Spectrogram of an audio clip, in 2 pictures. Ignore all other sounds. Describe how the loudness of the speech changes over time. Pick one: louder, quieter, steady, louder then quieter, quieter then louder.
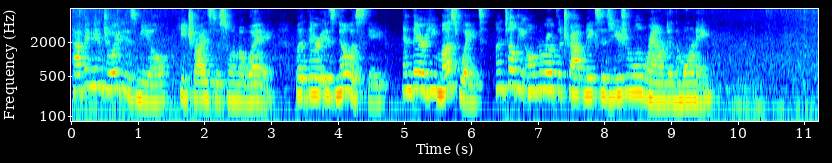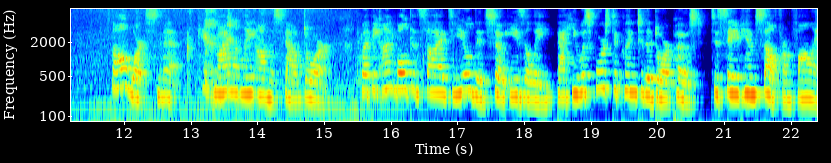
louder.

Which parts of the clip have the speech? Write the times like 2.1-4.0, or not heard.
0.0-9.6, 11.8-22.3.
